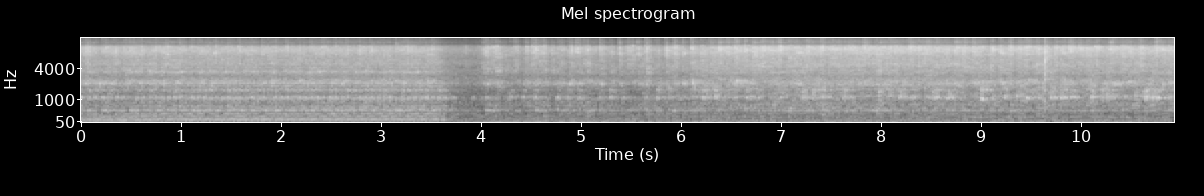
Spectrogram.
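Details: 1986 Olds Cutlass Supreme, 455 V8 build with about 8,000 miles, synthetic 5W-30/10W-30, oil level correct: at idle a steady knock near three beats a second over the lope, started within the last 50 miles; cause unknown.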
